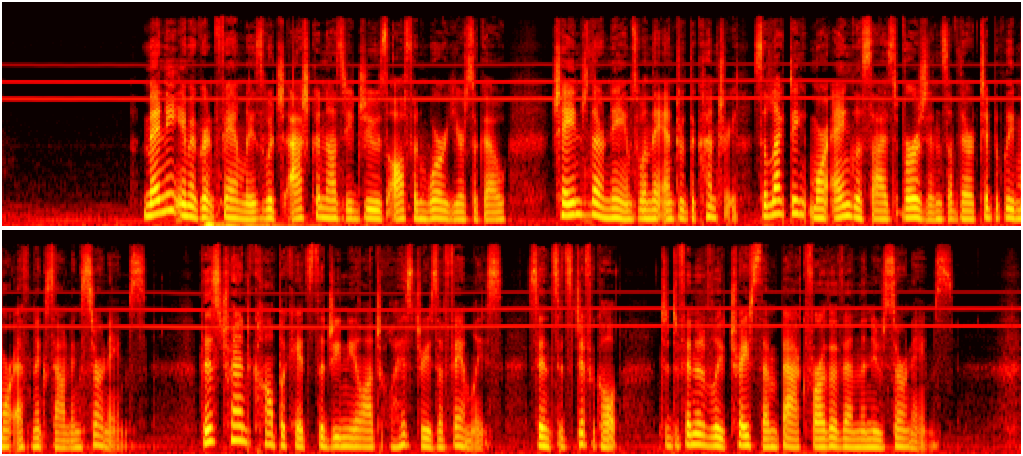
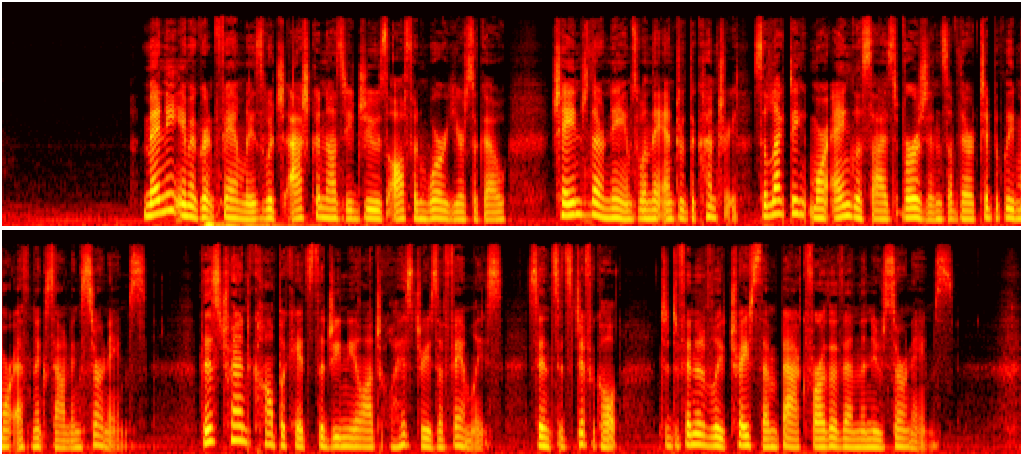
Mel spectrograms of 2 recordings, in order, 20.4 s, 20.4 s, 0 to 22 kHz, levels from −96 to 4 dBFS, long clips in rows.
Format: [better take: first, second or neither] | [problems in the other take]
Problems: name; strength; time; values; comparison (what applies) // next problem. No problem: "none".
second | high-pitched whine; faint; throughout; 3.5 kHz, 20 dB below the speech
